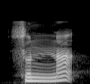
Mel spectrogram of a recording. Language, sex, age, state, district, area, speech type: Telugu, male, 18-30, Telangana, Hyderabad, urban, read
